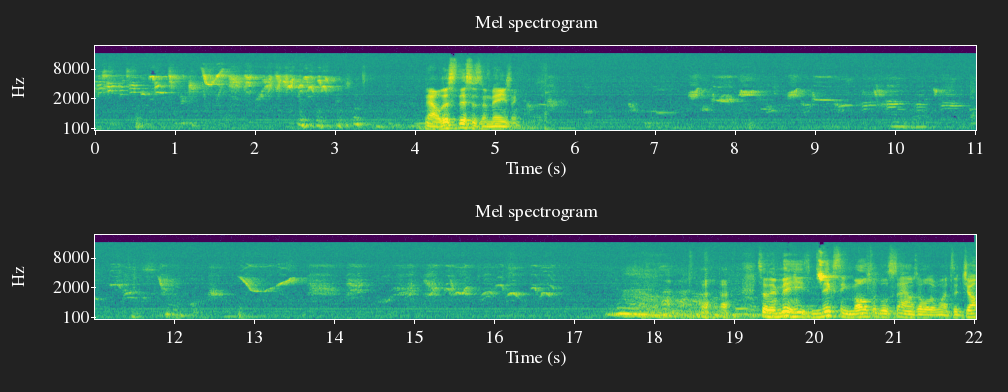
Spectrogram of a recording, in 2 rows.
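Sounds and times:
slowed birdsong through speaker: 0.0s - 3.5s, 5.4s - 17.0s
steady low hum: 0.0s - 22.0s.

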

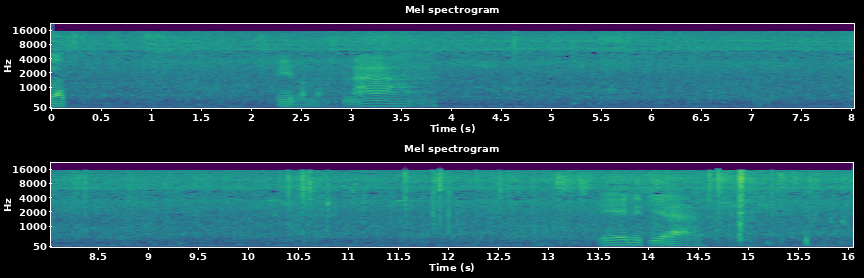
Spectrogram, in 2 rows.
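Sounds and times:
creek running over stones: 0.0s - 16.0s.

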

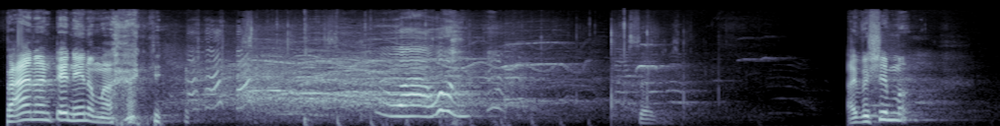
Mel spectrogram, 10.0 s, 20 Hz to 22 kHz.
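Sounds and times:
crowd whooping and cheering: 1.6s - 7.0s.

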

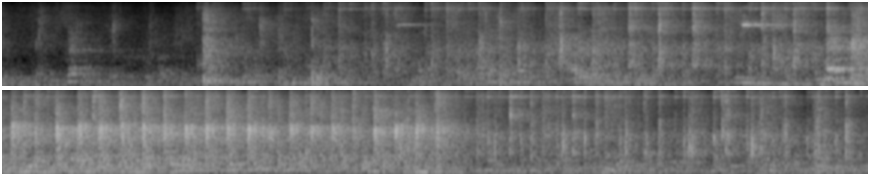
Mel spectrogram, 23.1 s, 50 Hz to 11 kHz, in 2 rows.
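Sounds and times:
table tennis balls clicking: 4.2s - 11.1s, 17.4s - 23.0s.

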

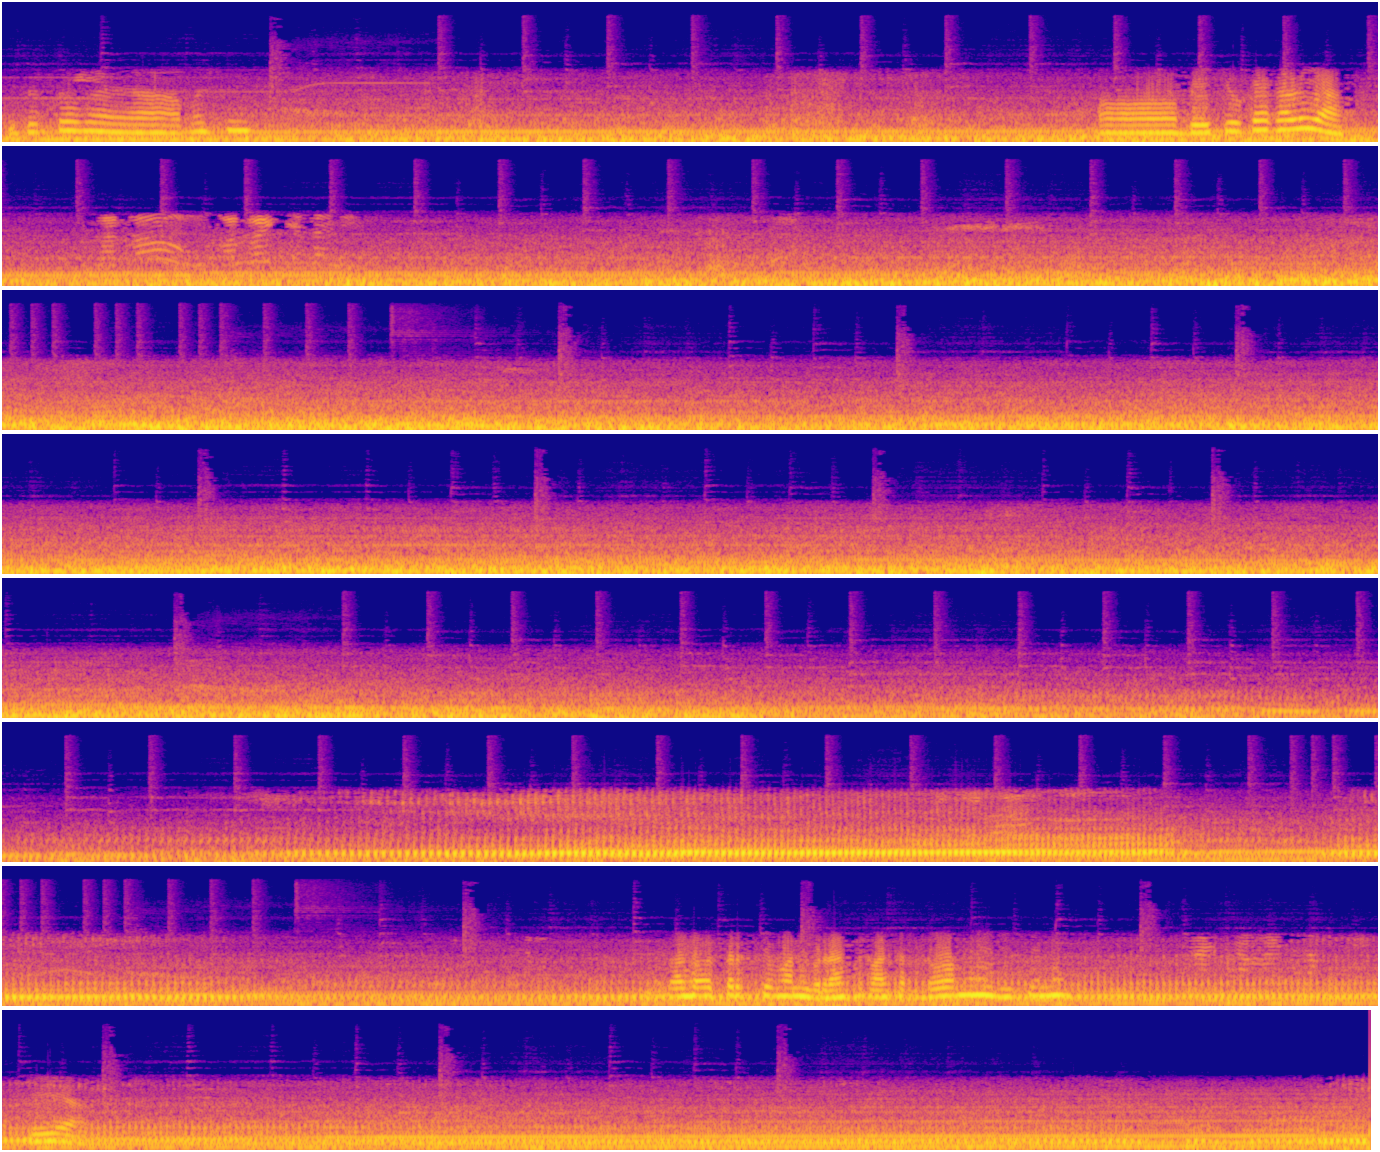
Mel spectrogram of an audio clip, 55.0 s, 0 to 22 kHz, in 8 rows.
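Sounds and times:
motorcycle engine hum: 0.0s - 55.0s
wind rush: 9.9s - 21.5s.

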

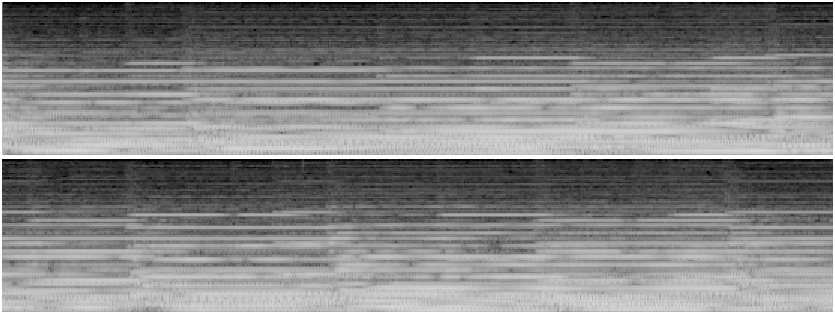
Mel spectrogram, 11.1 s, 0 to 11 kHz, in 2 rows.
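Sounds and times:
organ playing sustained chords: 0.0s - 11.0s.

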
